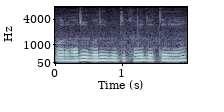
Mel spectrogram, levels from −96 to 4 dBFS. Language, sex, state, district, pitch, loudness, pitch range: Hindi, male, Bihar, Kishanganj, 155 Hz, -15 LUFS, 155-160 Hz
